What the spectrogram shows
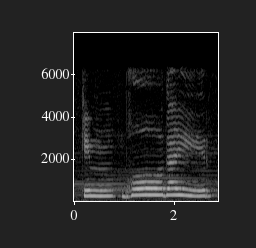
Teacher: ಇಲ್ಲಿ ಭೋ ಮಹಾಪ್ರಾಣ ದೀರ್ಘ ಮುಂದೆ ಗೈ ಇದೆ. ಗೈ ಆದ ನಂತರ ಅರ್ಧರಕಾರ.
